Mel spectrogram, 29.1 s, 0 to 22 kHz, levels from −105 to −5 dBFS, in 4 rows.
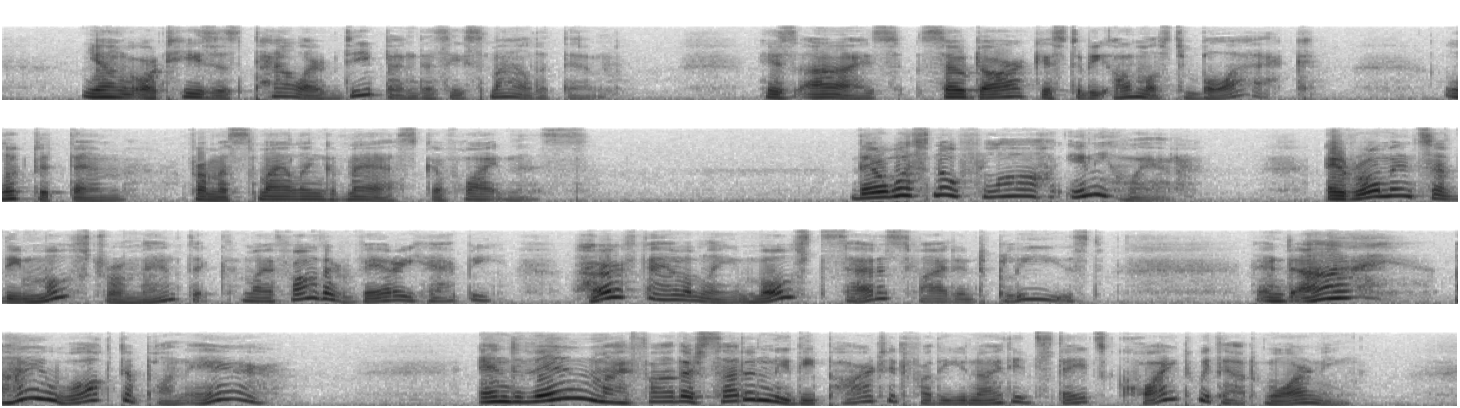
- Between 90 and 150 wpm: Yes, average, 140 wpm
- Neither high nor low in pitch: Yes, medium, 145 Hz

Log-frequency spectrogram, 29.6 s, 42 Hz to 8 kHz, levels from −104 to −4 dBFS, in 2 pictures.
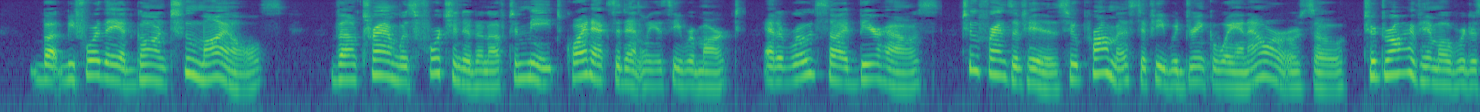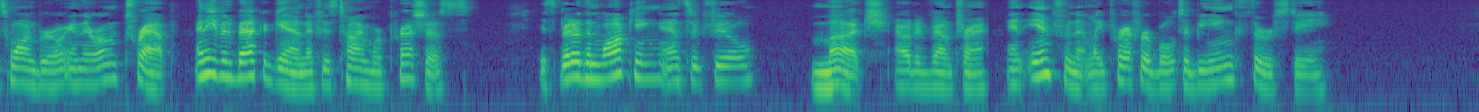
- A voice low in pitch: No, medium, 175 Hz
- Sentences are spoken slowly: No, average, 155 wpm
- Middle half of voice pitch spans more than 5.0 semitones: Yes, wide, 5.6 semitones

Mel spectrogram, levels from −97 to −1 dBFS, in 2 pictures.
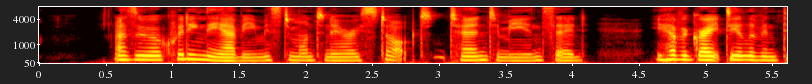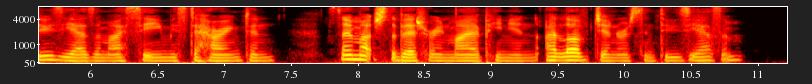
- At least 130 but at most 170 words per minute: No, average, 190 wpm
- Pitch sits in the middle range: Yes, medium, 180 Hz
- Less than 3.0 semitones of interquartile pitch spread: No, average, 3.7 semitones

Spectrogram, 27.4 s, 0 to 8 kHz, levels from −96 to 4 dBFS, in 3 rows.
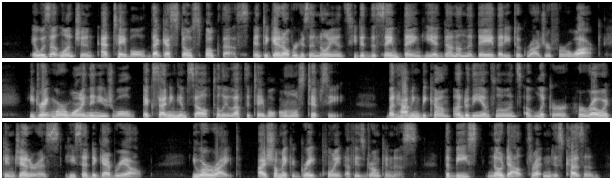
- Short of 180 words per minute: No, average, 185 wpm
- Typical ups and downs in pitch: Yes, average, 3.8 semitones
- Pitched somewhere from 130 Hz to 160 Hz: No, medium, 185 Hz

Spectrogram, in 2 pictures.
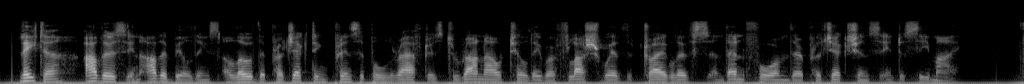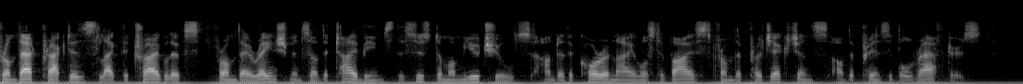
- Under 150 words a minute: No, average, 165 wpm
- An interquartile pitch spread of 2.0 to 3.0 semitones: Yes, narrow, 2.4 semitones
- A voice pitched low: Yes, low, 105 Hz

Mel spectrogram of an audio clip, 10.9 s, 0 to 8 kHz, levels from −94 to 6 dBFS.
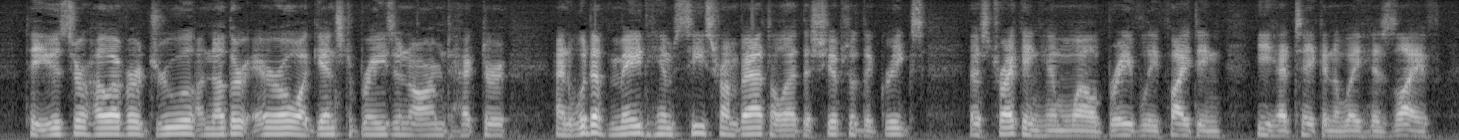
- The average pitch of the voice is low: Yes, low, 125 Hz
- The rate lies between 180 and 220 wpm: Yes, average, 190 wpm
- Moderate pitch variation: Yes, average, 3.1 semitones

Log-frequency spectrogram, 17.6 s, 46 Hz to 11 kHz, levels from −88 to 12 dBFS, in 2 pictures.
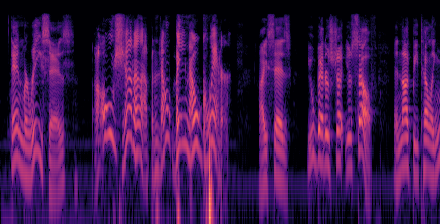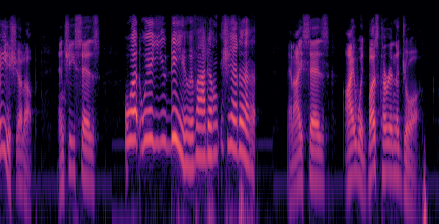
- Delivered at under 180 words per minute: Yes, average, 165 wpm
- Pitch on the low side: No, high, 205 Hz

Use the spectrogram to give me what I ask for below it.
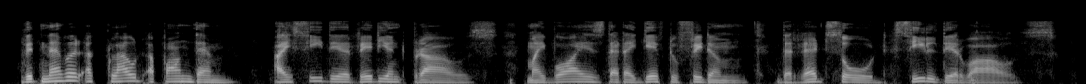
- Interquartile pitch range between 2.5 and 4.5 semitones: No, average, 5.0 semitones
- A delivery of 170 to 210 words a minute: No, slow, 135 wpm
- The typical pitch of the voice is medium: No, low, 110 Hz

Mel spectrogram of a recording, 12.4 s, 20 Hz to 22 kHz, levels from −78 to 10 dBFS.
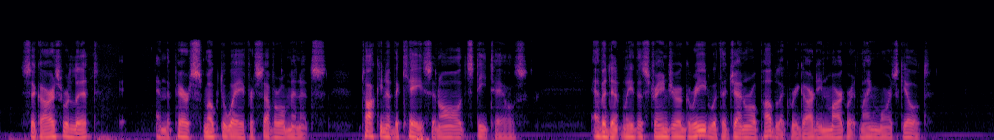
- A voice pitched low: Yes, very low, 80 Hz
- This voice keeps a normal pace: Yes, average, 155 wpm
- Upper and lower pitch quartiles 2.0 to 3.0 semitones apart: Yes, narrow, 2.5 semitones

